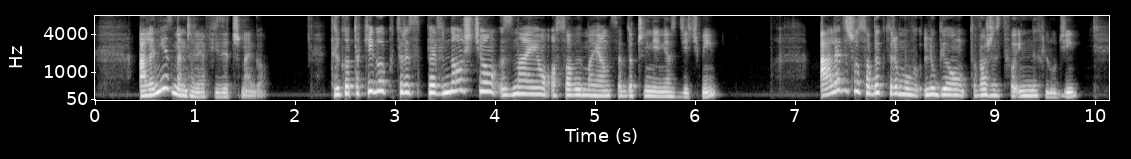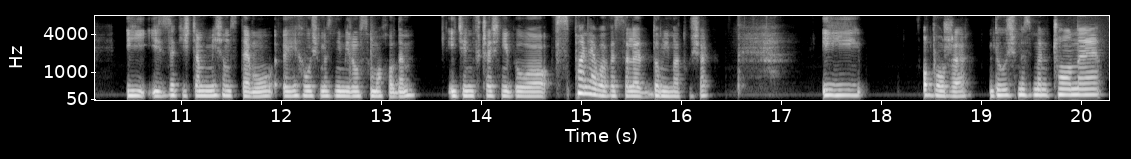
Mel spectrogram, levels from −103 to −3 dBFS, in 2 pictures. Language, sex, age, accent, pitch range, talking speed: Polish, female, 20-39, native, 165-210 Hz, 145 wpm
